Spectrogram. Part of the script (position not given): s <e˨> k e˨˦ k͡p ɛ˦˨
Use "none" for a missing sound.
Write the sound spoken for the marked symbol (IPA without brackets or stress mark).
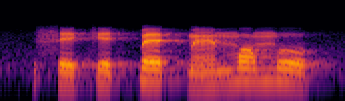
e˨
